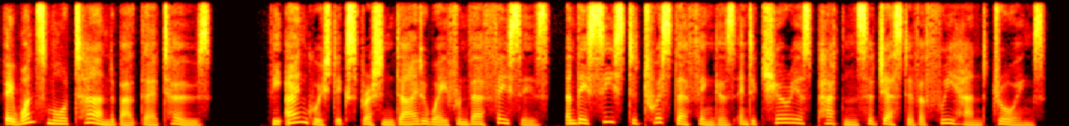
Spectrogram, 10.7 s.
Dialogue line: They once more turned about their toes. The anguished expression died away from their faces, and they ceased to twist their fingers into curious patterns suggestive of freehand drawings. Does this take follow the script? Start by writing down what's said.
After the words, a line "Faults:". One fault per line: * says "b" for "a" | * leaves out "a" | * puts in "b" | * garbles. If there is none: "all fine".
They once more turned about their toes. The anguished expression died away from their faces, and they ceased to twist their fingers into curious patterns suggestive of freehand drawings.
Faults:
all fine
